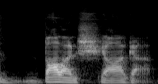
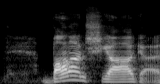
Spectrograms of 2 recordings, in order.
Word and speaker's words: Balenciaga: images that's how horrific they are what is Balenciaga balanciaga if I'm pronouncing it right is a fashion house and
